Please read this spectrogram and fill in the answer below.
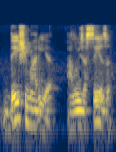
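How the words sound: There is a pause after Maria.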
